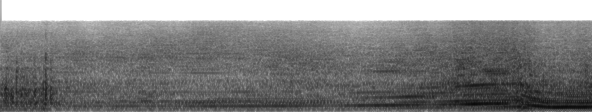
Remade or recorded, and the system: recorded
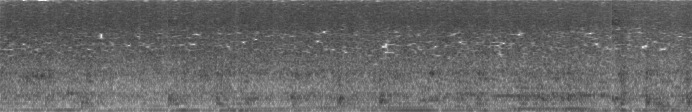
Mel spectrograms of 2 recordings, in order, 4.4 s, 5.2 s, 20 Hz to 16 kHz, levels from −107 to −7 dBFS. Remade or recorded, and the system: recorded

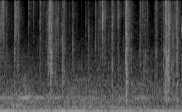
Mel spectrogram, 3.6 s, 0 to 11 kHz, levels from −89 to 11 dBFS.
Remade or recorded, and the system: recorded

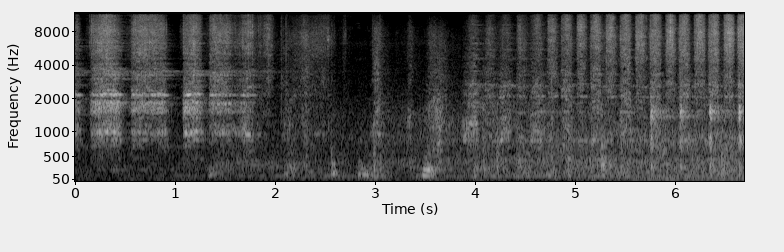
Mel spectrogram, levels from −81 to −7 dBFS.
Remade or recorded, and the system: remade, vocoder, BigVGAN v2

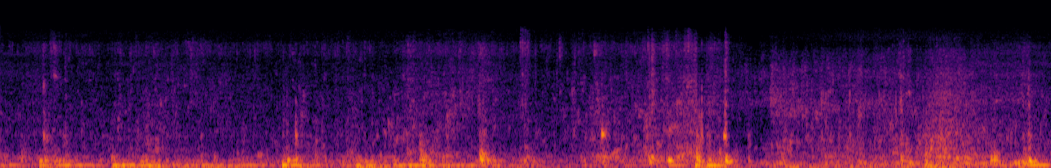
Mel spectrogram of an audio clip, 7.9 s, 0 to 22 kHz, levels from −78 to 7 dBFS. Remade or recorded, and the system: recorded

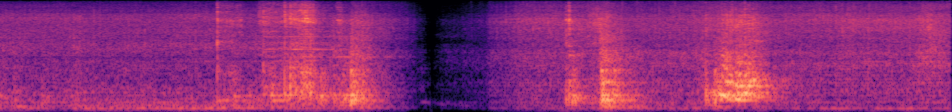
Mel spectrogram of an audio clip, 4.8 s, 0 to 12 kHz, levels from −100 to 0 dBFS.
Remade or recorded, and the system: recorded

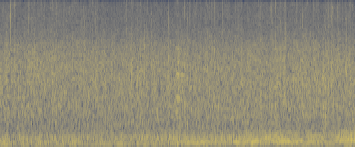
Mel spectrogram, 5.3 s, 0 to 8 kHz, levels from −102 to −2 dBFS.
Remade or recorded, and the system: remade, vocoder, Vocos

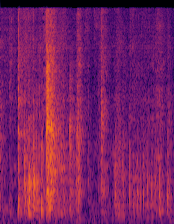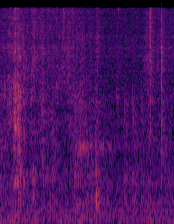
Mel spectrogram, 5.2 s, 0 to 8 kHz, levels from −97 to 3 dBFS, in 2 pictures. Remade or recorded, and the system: remade, vocoder, Vocos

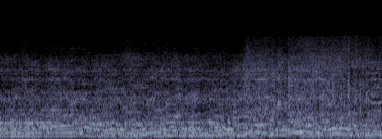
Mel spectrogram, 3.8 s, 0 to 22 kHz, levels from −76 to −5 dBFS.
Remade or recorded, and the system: remade, codec, SNAC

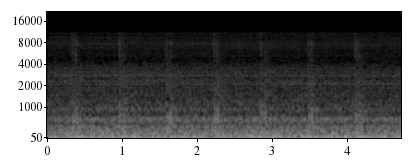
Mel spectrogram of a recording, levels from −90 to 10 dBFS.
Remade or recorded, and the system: recorded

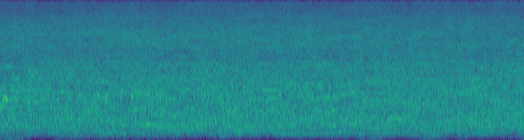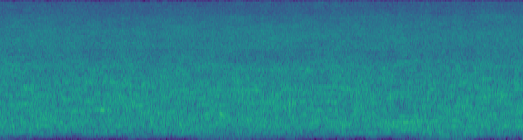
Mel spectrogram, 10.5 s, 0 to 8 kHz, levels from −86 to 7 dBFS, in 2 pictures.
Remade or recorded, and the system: remade, codec, SNAC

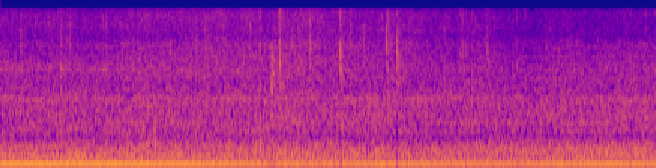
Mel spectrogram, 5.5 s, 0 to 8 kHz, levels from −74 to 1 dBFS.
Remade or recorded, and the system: recorded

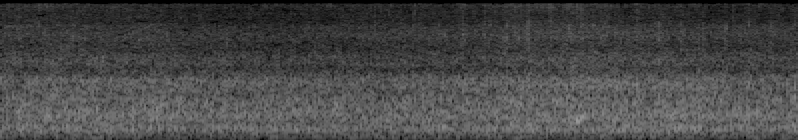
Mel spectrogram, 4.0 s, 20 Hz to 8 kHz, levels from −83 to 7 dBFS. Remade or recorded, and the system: recorded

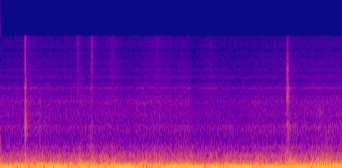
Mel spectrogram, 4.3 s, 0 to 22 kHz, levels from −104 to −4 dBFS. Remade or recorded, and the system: remade, autoencoder, DAC-VAE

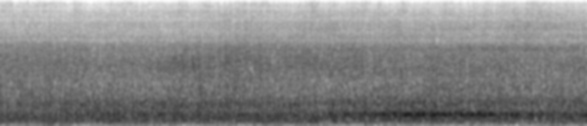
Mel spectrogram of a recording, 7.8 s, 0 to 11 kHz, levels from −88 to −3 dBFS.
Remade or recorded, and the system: remade, vocoder, WaveNeXt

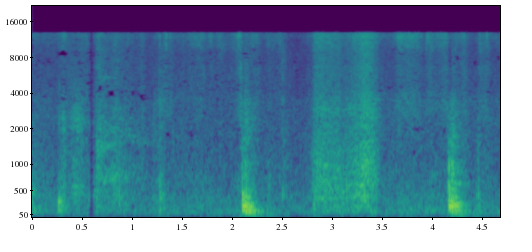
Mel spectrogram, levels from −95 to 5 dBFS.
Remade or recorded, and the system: recorded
